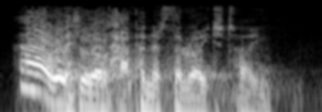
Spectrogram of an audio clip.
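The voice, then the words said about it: Attempted Irish accent, not very convincing. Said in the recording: “That was supposed to be an Irish accent. Apologies to anyone who can do a better one”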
